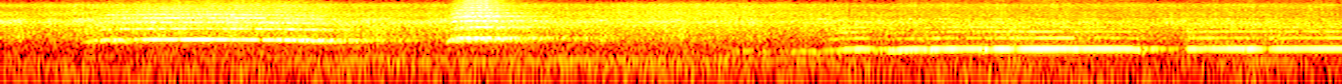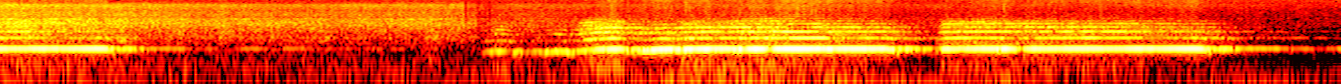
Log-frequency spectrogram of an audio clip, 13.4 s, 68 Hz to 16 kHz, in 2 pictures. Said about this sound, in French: La 140 C344 et la 140 C314, les deux dernières locomotives à vapeur qui circulent sur le réseau ferroviaire français. La première finira ses jours au musée de la vapeur à Mulhouse. La seconde doit servir de monument sur une place de Reims.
